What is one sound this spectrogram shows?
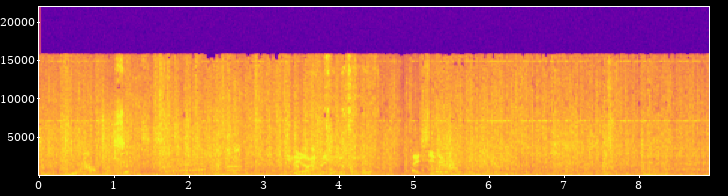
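Explosions boom and rumble in battle.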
